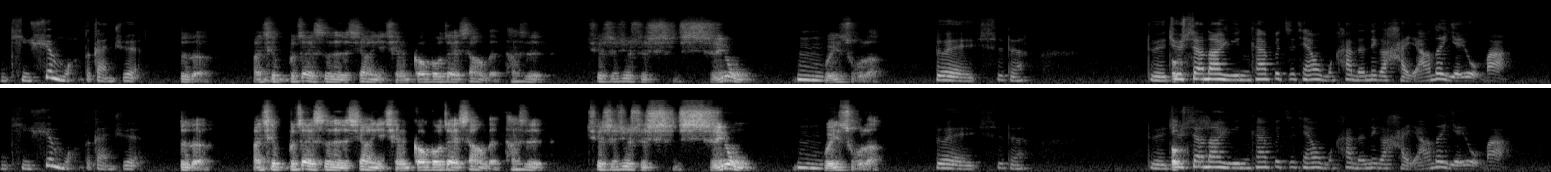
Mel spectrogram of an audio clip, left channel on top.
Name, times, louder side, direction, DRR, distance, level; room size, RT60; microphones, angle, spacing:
voice 1, 0.0-1.4 2.6-2.9 8.0-8.3 9.4-10.3 11.5-15.0, left 3 dB, 30° left, 0.5 m, -28 dB
voice 2, 1.8-2.1 2.5-5.5 5.9-7.6 8.2-8.8 11.7-11.8, right 10 dB, 85° right, 0.3 m, -20 dB
9.8 x 3.7 x 2.9 m
head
